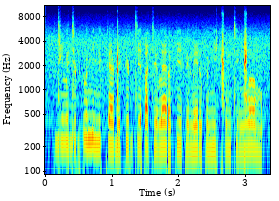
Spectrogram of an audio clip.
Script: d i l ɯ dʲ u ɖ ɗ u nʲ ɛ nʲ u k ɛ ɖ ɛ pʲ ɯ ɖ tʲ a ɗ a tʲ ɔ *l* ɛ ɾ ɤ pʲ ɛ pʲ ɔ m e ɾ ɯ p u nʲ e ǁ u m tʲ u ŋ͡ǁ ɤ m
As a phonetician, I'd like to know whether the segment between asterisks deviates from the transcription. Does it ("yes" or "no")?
no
